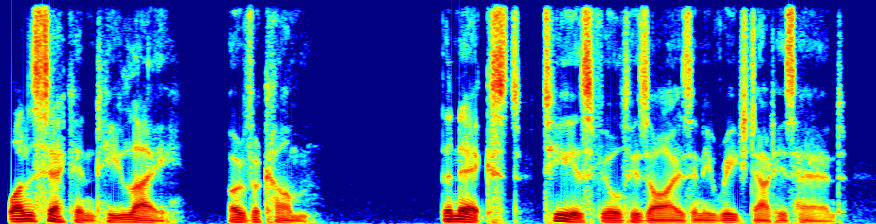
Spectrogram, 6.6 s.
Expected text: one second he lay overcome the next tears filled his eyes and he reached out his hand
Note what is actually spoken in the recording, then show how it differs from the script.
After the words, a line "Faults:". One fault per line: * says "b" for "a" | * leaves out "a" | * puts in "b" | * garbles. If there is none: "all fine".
one second he lay overcome the next tears filled his eyes and he reached out his hand
Faults:
all fine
